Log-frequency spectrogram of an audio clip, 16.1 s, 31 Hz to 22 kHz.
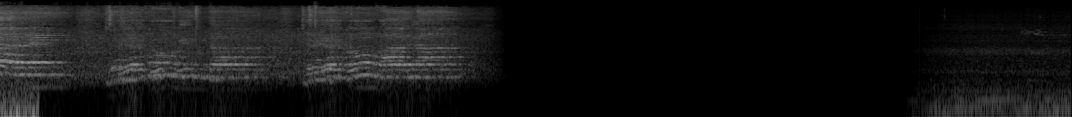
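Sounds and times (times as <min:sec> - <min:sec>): slow sung chant: 0:00.0 - 0:07.6.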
